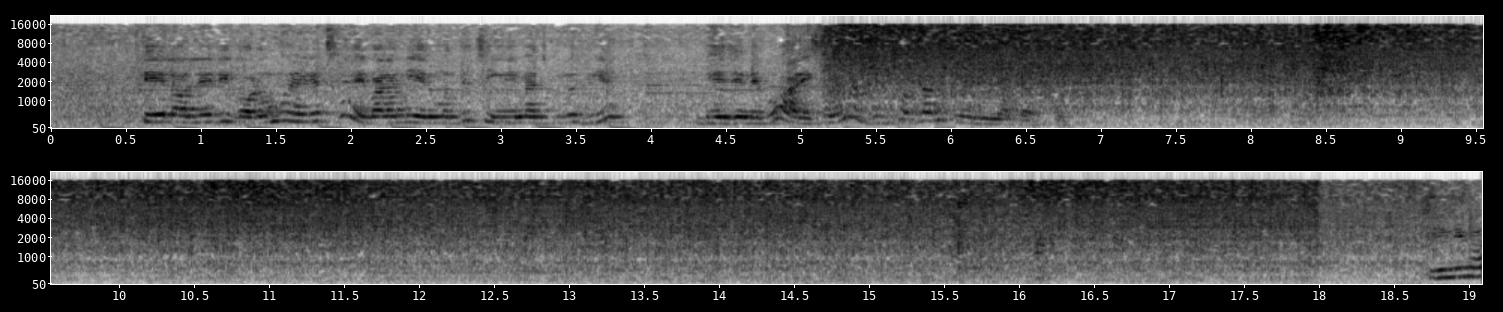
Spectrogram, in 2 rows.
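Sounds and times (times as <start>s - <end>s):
prawns sizzling in a wok: 4.9s - 19.0s.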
